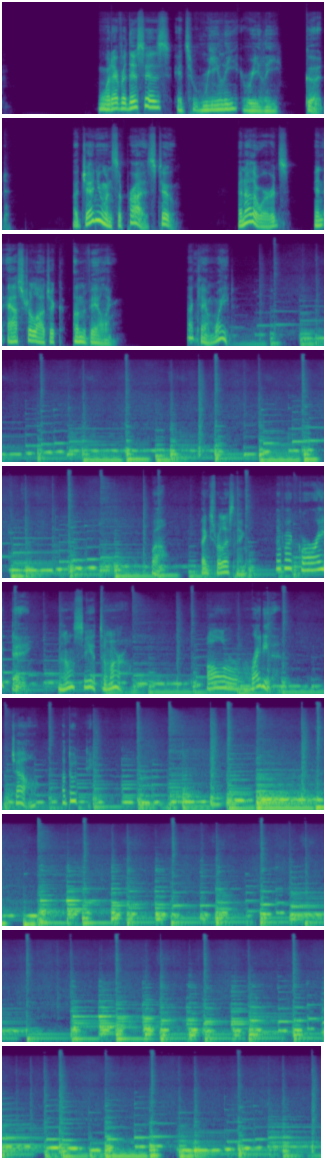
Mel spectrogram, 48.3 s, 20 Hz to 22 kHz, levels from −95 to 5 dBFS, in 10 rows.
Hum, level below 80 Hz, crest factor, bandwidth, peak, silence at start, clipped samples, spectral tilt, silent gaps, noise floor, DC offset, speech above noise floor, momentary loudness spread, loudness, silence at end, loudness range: none; -30 dBFS; 18 dB; over 20 kHz; -2 dBFS; 1.45 s; under 0.1%; -6.5 dB/octave; none; under -90 dBFS; under 0.1%; over 72 dB; 12 LU; -20 LUFS; 0 s; 6 LU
